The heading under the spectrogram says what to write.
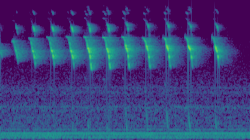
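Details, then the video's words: Chirping of newborn baby chicks playing outside: a steady series of about eleven clear, downward-sliding peeps, roughly three per second, growing louder midway, over a quiet low background hum. "Newborn Baby Chicks Chirping Sound"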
